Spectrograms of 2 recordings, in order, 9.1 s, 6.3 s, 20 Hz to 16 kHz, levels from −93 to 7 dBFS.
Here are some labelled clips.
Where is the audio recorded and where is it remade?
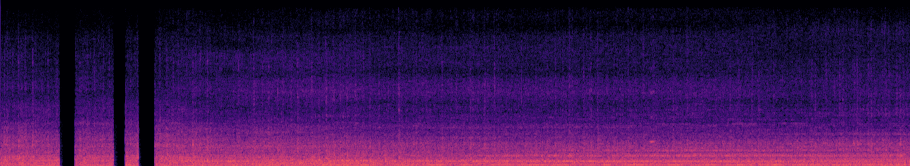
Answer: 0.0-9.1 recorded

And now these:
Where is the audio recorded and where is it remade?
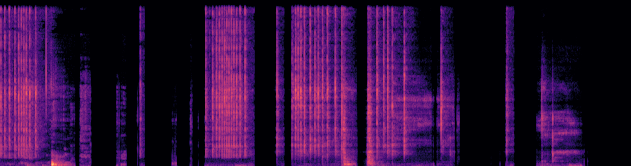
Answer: 0.0-2.5 recorded; 2.5-6.3 remade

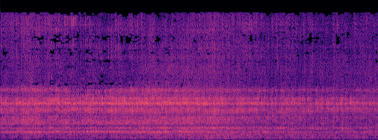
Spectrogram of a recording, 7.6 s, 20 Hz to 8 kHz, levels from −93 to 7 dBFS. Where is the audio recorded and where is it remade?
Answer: 0.0-1.0 remade; 1.0-2.2 recorded; 2.2-7.6 remade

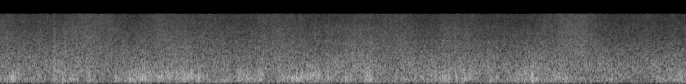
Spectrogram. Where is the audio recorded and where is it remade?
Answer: 0.0-2.6 recorded; 2.6-6.9 remade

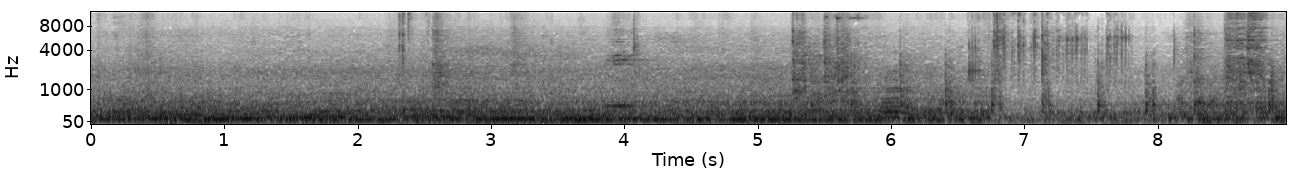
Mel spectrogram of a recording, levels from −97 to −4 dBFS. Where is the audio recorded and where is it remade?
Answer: 0.0-9.0 recorded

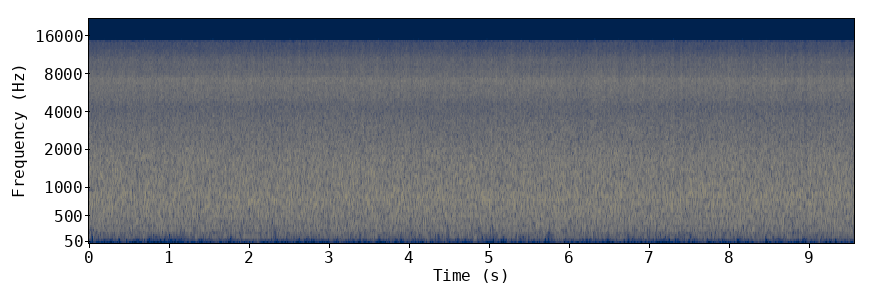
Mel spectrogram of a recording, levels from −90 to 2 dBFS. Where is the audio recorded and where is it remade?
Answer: 0.0-0.6 recorded; 0.6-1.9 remade; 1.9-4.2 recorded; 4.2-5.0 remade; 5.0-9.6 recorded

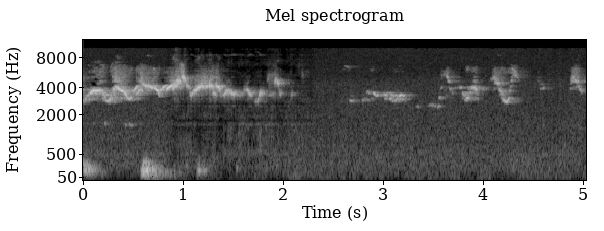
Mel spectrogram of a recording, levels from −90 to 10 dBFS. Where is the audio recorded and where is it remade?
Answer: 0.0-0.9 recorded; 0.9-2.3 remade; 2.3-5.0 recorded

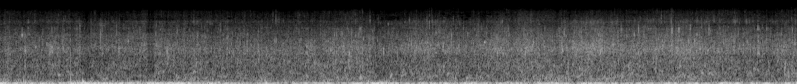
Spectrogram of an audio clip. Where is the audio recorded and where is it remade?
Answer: 0.0-1.5 remade; 1.5-4.2 recorded; 4.2-6.5 remade; 6.5-8.0 recorded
